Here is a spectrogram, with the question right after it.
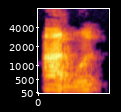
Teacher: si digo árbol, suena más fuerte la penúltima sílaba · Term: graves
